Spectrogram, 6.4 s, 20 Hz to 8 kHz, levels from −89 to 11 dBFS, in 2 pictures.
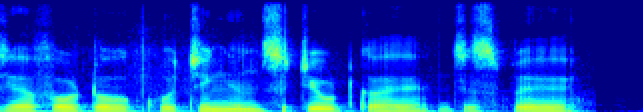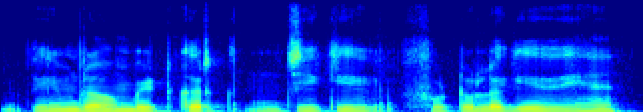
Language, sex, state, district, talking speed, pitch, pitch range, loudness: Maithili, male, Bihar, Supaul, 140 wpm, 110 Hz, 105-120 Hz, -34 LUFS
